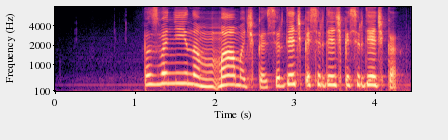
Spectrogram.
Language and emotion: Russian, positive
